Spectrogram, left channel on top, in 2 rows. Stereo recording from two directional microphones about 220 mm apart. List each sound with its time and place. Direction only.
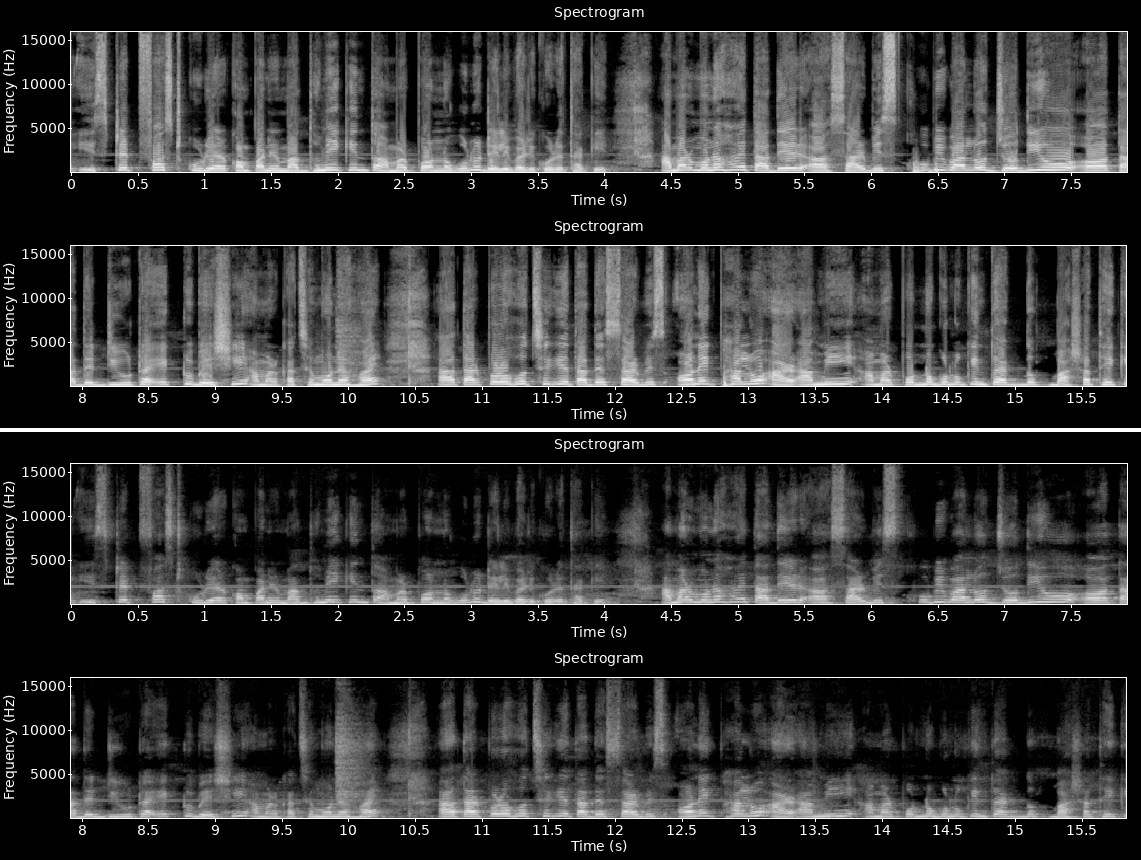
0.1 s a woman's voice: 55° left (ahead or behind)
